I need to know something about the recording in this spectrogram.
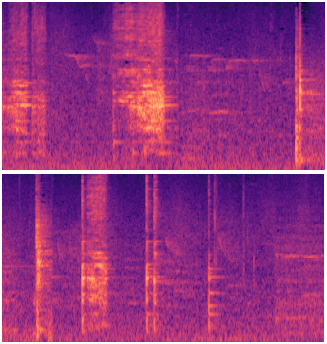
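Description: Metal ladle stirring and scraping cooking lentils in a metal kadai: a long scrape about a second in, then five sharp clacks of the ladle against the pan spaced about half a second apart.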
